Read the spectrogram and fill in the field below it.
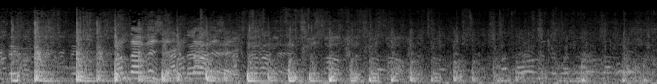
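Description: From the start to the end of the clip, a doubled audio track runs under the main sound. A second full-band copy trails it by roughly 0.7 s and sits about 5 dB lower. It is most likely a second capture through a slower route, or two copies left out of step in an edit. Unlike an echo or room reverb, the copy stays clean and uncoloured, arriving once with no decaying tail and no repeats.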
